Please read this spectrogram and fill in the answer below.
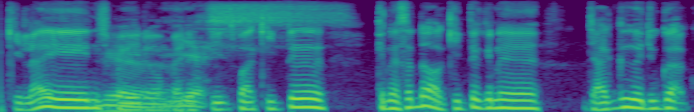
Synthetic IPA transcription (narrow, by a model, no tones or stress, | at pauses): kilaɪnsupajədalambajət̪iʔ̚səbap̚kit̪ə | kənə̃sədɔkit̪ək̬ənə̃ | d͡ʒaɡəd͡ʒuɡaʔ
